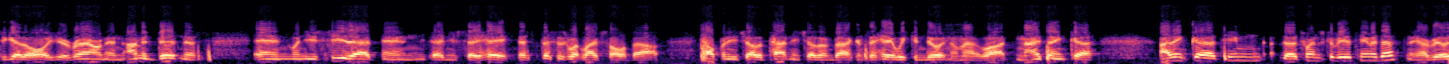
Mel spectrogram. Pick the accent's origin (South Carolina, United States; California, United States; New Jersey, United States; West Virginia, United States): New Jersey, United States; now in Minnesota, United States; Now, I'm a transplanted Minnesotan. I'm from New Jersey. I'm a New York Mets fan.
